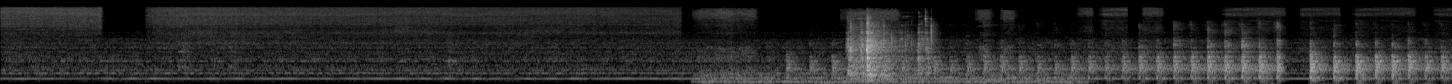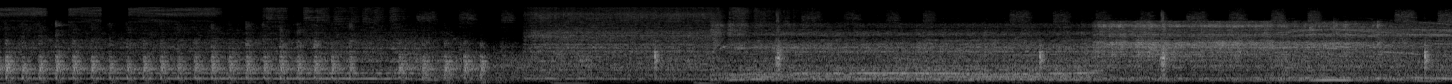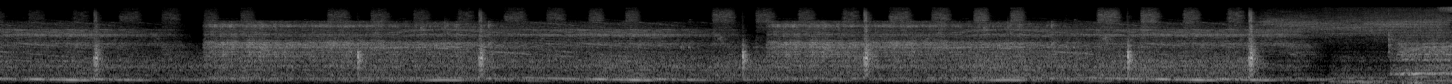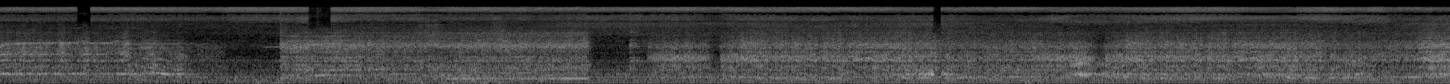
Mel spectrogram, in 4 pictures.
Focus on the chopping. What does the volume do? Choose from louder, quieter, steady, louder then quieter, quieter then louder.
louder then quieter.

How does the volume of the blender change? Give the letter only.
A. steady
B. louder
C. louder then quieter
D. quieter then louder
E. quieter
B.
